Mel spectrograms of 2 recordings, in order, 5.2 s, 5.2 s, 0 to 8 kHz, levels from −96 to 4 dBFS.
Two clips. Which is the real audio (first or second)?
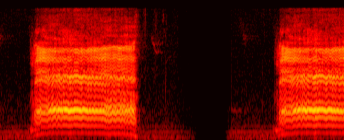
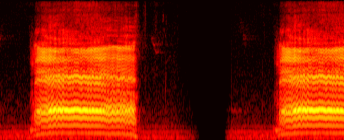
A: second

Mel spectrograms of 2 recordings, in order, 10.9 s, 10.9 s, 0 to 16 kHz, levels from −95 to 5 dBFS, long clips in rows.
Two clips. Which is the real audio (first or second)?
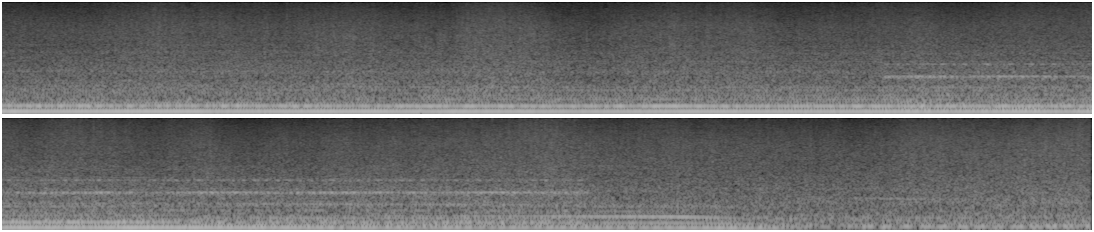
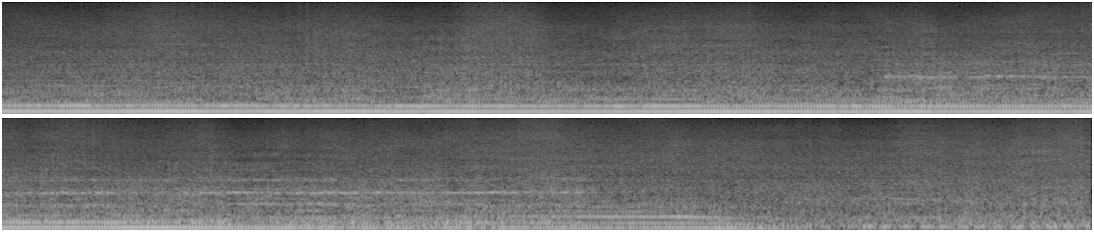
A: first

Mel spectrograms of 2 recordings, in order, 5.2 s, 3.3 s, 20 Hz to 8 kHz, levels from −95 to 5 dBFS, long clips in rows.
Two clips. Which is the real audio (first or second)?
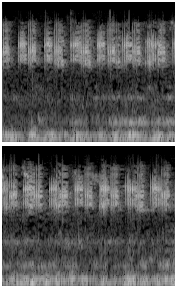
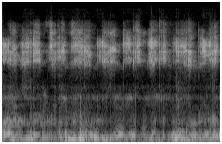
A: first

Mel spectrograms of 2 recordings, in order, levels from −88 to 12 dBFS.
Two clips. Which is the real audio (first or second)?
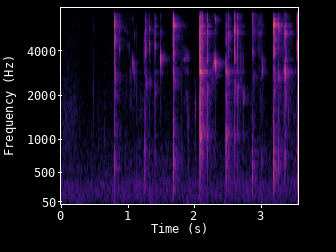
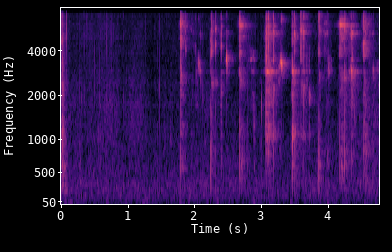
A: first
